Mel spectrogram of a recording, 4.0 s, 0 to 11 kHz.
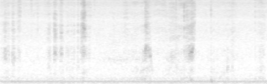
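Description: A fingertip traces across the Finaflex ad page of an open glossy paper magazine lying on a carpet, staying on the same spread throughout. Soft, dry brushing and scratching strokes come and go quietly over a steady low hum around 117 Hz.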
